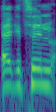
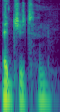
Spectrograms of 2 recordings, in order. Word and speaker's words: Egerton: you could say it otherwise right I get agaton I get eaten I get Edgington but the correct pronunciation is as you so beautifully put Edgerton and but now you'll get eggsy Oh Artu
